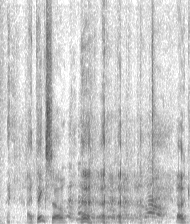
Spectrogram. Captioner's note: laughter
